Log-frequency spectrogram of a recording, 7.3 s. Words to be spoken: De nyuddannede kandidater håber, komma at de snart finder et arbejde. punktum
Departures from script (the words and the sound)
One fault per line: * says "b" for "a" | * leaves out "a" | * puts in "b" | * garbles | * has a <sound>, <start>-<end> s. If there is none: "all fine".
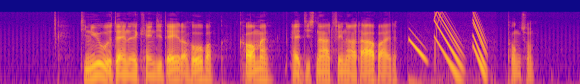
* has a chirp, 5.1-6.1 s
